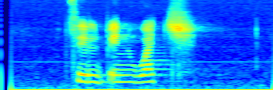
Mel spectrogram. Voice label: sakapulteko; Envidia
